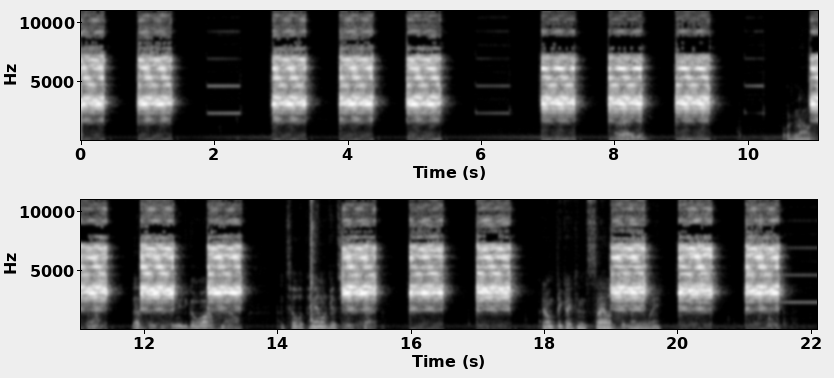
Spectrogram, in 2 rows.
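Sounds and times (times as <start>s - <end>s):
high-pitched alarm beeps: 6.2s - 10.2s, 10.9s - 13.5s, 15.0s - 17.6s, 19.0s - 21.7s.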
